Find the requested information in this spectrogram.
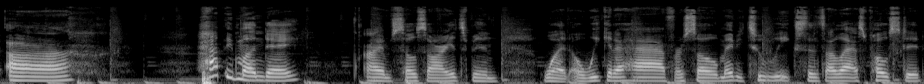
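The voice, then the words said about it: Sick, under-the-weather voice. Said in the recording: “I'm sure you can tell from my voice. I'm a little under the weather.”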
